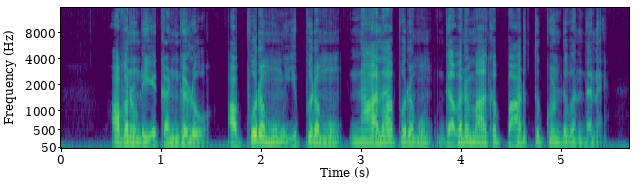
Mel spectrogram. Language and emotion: Tamil, neutral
